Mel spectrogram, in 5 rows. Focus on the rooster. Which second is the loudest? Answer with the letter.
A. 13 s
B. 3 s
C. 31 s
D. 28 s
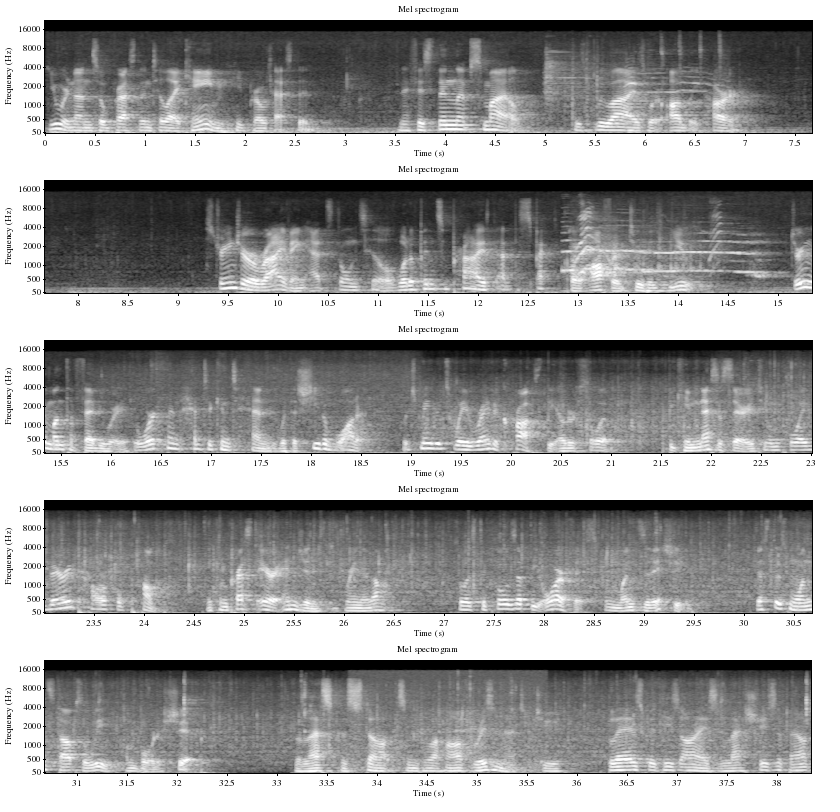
A.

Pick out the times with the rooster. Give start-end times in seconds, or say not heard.
12.8-14.8.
